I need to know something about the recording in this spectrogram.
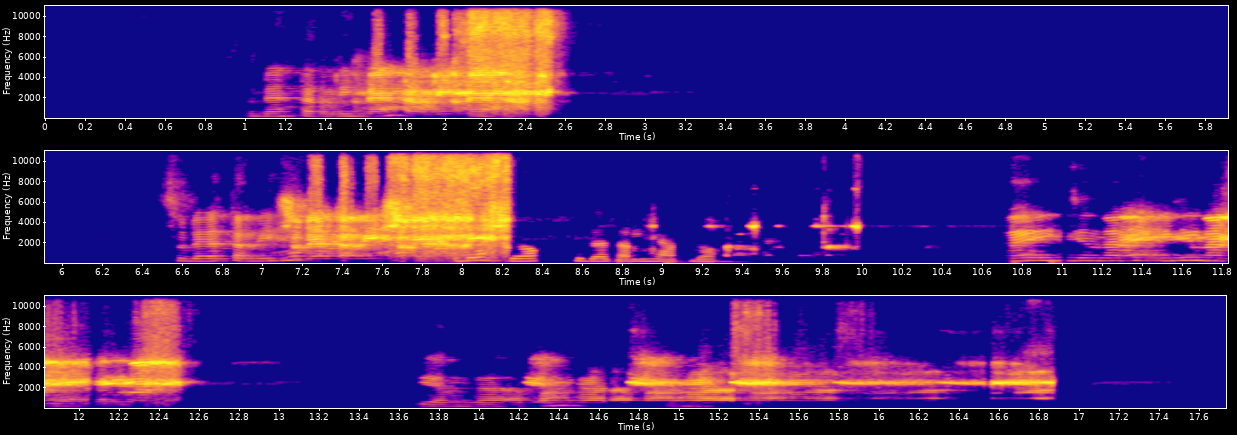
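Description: A woman speaks calmly over an online call, in short bursts with pauses.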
